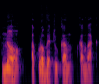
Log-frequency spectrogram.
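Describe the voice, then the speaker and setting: A man's voice: medium pitch, normal speed, breathy edge, dull audio. A Ghanaian man hosting a live stream, reacting to clips with mocking commentary, laughing often and repeating himself.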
